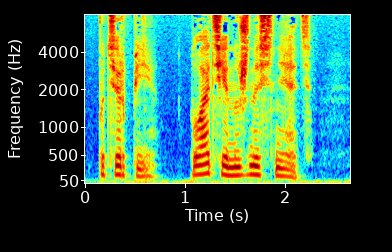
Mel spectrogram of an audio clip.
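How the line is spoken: Soothing whisper. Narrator (Russian): успокаивающим шепотом попросил Ахлф

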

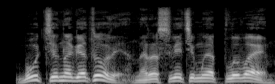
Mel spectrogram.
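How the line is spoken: Plain. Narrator (Russian): сказал

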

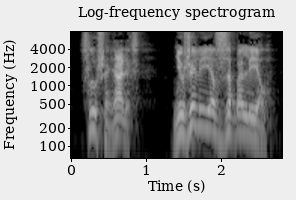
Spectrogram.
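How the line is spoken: Terrified strained words. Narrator (Russian): В ужасе выдавил из себя Эссекс

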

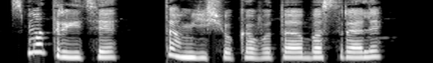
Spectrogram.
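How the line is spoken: Gleeful pronouncement. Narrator (Russian): радостно изрекает он

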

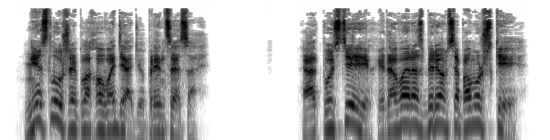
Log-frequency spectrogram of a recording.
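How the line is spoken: Loud bark. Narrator (Russian): гаркнул Лекс

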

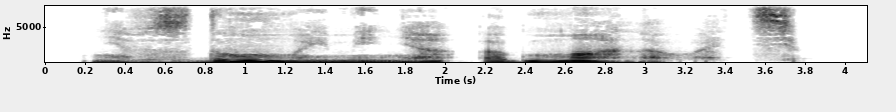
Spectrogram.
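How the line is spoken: Soft, quiet, menacing. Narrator (Russian): Мягким, негромким голосом, но так, что мисс Петтигрю вздрогнула, он сказал

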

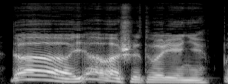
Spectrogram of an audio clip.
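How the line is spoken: Teasing. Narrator (Russian): подтрунил он

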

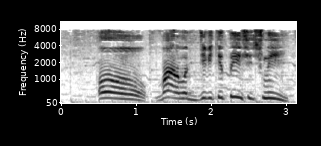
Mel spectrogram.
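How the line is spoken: Mage's joyful yell. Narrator (Russian): Радостно вопит маг

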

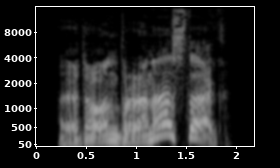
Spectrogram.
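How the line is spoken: Drunken roar. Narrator (Russian): взревел пьяный Георгий

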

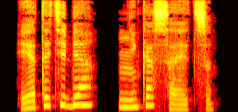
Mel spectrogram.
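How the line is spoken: Calm. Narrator (Russian): спокойно сказала она

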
